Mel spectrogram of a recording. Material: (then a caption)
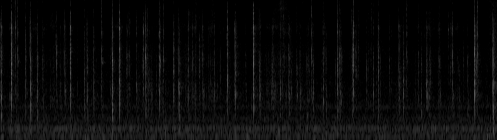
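Plastic. Both hands type with their fingertips on a white plastic computer keyboard, producing a steady run of quick, bright key clicks with very short decay. A faint low hum sits underneath the typing throughout.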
